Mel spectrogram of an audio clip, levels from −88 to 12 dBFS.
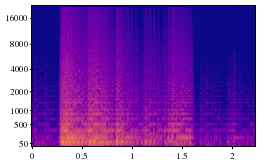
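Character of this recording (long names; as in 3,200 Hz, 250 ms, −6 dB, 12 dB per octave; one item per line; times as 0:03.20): a buzz of ramps at a fixed pitch in blocks of 256 samples
tremolo saw down 3.6 Hz, depth 75%
a shimmering, thickened sound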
